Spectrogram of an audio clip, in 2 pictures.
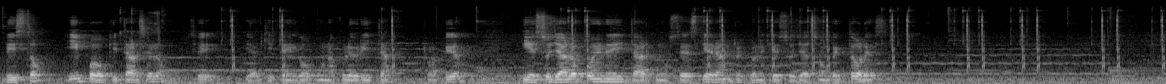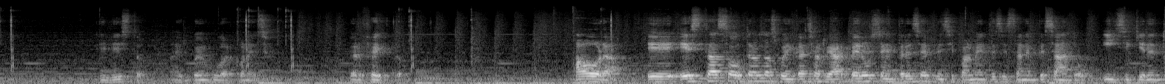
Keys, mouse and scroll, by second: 0.1 scroll down 2, 0.2-0.5 scroll up 3, 1.3 scroll, 1.5 right click, 2.5 click, 3.0 click, 3.0 scroll down 3, 3.2 scroll down 3, 3.5 scroll up 3, 4.1 click, 4.5 scroll down 2, 4.7-5.7 scroll, 5.9 click, 6.0 click, 7.2 click, 7.4 click, 7.8 click, 8.3 click, 8.4 click, 9.1 click, 9.2 click, 9.8 click, 10.0 click, 10.4 click, 10.6 click, 11.3 click, 11.4 click, 11.8 click, 11.9 click, 12.4-13.1 scroll, 14.3 click, 14.7 click, 14.9 scroll, 15.2 scroll down 10, 15.9 click, 16.5 scroll, 16.5 Delete.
